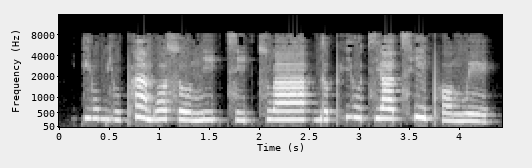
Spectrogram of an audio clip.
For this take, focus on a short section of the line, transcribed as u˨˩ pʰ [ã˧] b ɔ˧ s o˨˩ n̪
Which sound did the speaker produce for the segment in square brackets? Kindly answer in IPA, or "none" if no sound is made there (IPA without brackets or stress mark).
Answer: ã˥˧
